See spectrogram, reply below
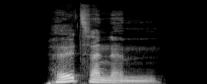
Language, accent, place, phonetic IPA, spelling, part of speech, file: German, Germany, Berlin, [ˈhœlt͡sɐnəm], hölzernem, adjective, De-hölzernem.ogg
- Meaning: strong dative masculine/neuter singular of hölzern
